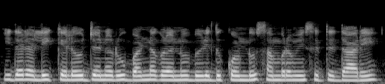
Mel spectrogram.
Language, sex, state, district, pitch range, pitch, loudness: Kannada, female, Karnataka, Bidar, 205-215 Hz, 210 Hz, -12 LUFS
